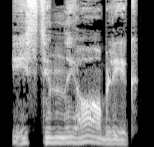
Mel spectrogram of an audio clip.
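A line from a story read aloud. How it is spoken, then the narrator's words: Growling young woman. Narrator (Russian): прорычала девушка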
